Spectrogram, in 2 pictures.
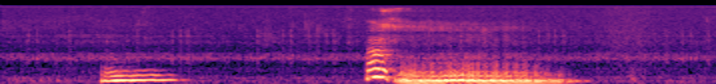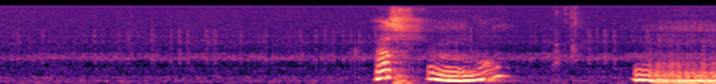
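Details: A male Pembroke Welsh Corgi 'talks' with bent, moaning yowls and low grumbles to get his owners' attention, unaware he is being recorded.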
